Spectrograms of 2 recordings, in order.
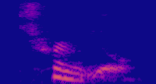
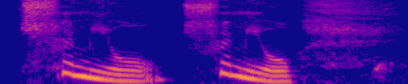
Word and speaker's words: Trimuel: Treasure, and she is I always get your last name wrong. I want to say Trimuel, but I pronounce it wrong. So it's Tamera Trimuel. Trimuel.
